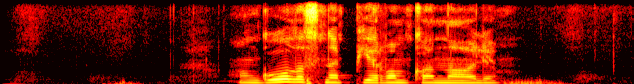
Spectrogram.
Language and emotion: Russian, sad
